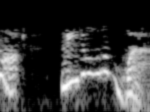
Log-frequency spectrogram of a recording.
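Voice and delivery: cross, very high-pitched complaining protest. Reading a character's reply after being told to invite all the friends, cross. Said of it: "Said Toad crossly".

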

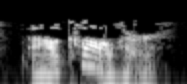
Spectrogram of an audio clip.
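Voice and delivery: ordinary delivery, nothing marked

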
